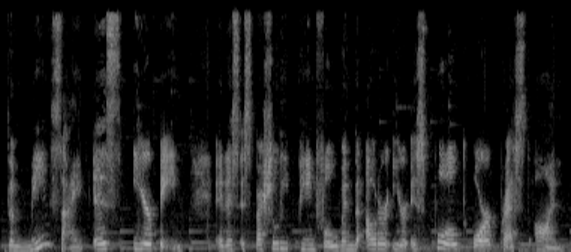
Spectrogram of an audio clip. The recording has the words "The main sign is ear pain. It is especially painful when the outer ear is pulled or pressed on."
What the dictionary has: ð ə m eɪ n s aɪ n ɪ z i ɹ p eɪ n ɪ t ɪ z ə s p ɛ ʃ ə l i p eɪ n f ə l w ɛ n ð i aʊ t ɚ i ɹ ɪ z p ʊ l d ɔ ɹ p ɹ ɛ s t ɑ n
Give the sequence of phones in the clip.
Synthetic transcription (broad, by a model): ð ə m eɪ n s aɪ n ɪ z i ɹ p eɪ n ɪ t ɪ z ə s p ɛ ʃ ə l i p eɪ n f ə l w ɛ n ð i aʊ t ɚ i ɹ ɪ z p ʊ l d ɔ ɹ p ɹ ɛ s t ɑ n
